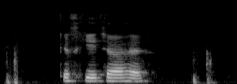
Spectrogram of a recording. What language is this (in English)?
Urdu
